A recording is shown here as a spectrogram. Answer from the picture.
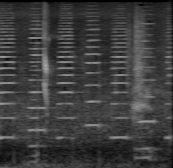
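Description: Background music: a free-reed instrument, in the manner of a vallenato accordion, playing a melody in short, separate notes with brief gaps between them.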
